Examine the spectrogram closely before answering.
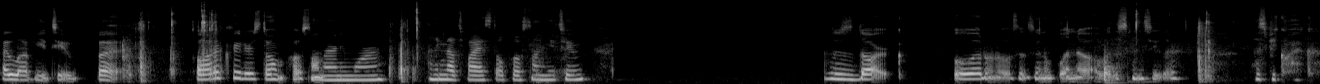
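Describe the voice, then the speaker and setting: A woman's voice: on the high side, fairly even intonation, normal speed, vocal fry, pauses often, background noise. A woman in her mid twenties chatting casually through a makeup tutorial in informal, slangy speech. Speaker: beauty vlogger.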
